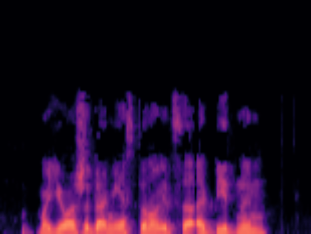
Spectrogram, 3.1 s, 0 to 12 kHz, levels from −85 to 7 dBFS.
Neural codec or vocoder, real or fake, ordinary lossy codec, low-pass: codec, 16 kHz, 2 kbps, X-Codec, HuBERT features, trained on LibriSpeech; fake; MP3, 32 kbps; 7.2 kHz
